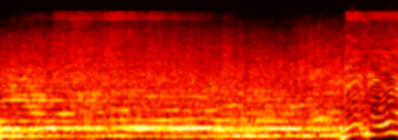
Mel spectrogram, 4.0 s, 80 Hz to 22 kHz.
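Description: Four-cylinder race cars roar through a 10-lap heat race at a short track, a continuous engine drone that swells and sweeps in pitch near the end as a car passes close by.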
